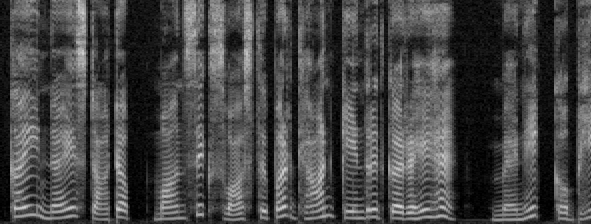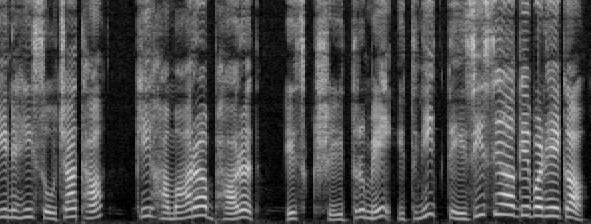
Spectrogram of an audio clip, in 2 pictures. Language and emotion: Hindi, surprised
